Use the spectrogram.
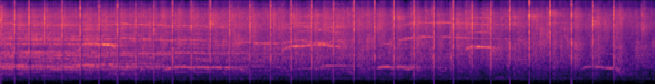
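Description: A church congregation claps and cheers loudly in praise, a steady wash of applause with scattered shouts and whoops rising over it, close and full, tapering slightly toward the end.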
